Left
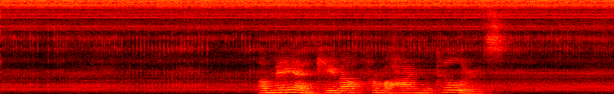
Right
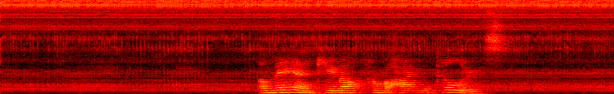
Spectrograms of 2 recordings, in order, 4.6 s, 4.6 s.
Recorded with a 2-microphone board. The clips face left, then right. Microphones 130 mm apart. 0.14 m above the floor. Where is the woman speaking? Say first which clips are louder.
Right 1 dB; 25° left (ahead or behind), 2 m.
